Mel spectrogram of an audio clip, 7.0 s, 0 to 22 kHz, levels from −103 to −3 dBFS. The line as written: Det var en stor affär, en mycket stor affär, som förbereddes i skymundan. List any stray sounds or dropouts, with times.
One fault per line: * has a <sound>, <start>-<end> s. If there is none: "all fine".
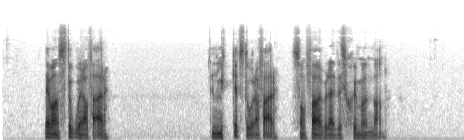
all fine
